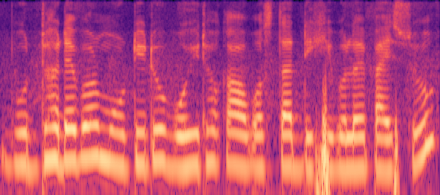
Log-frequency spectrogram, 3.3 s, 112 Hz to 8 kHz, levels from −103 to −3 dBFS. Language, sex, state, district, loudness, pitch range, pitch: Assamese, female, Assam, Kamrup Metropolitan, -16 LUFS, 205-235 Hz, 220 Hz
